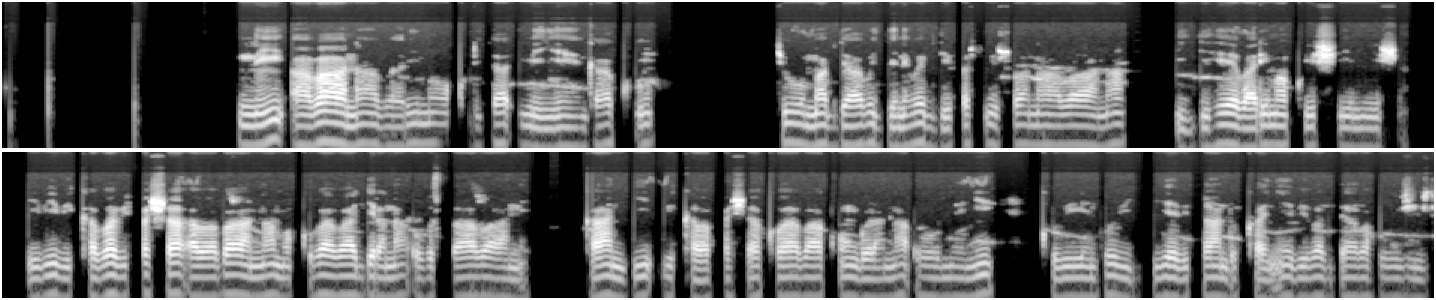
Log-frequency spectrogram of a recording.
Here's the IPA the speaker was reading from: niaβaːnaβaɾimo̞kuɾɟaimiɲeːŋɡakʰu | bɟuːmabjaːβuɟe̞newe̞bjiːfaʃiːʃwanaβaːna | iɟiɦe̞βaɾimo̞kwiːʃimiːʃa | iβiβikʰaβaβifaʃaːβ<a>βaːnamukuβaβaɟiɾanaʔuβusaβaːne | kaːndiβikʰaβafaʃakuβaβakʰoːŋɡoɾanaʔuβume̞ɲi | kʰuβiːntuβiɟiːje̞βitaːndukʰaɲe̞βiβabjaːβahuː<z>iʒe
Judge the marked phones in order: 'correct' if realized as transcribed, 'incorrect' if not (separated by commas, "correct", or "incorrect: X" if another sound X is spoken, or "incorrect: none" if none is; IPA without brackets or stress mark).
correct, incorrect: ʒ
